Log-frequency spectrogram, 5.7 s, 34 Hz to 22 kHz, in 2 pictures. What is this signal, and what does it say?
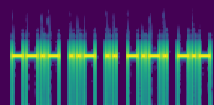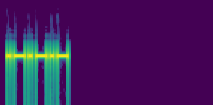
Morse code, heard as a keyed tone, about 25 wpm, 700 Hz. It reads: QUICK.
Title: Sentences from Top 600 Words 25wpm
